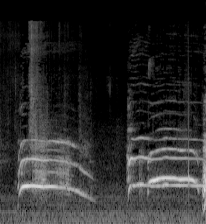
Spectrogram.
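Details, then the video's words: Alaskan Malamute Tonka greeting his visitors with two drawn-out howls: the first slowly falls in pitch and fades, then after a short silence a second, steadier howl holds level before breaking off abruptly. "Malamute Has Company & They Have A Howling Good Time!!"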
